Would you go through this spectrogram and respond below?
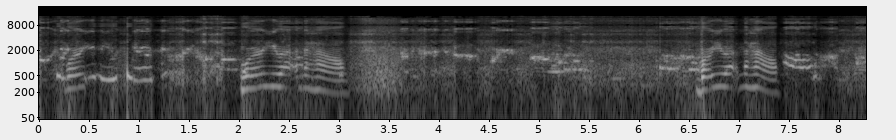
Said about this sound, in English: He's yelling to turn off the alarm.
